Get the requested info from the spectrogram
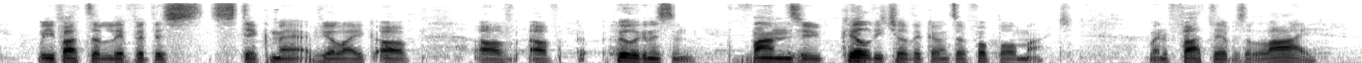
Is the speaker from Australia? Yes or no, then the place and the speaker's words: no; Liverpool, North West England, United Kingdom; I'm born and bred in Liverpool.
